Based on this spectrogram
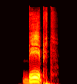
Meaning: inflection of beben: 1. third-person singular present 2. second-person plural present 3. plural imperative
- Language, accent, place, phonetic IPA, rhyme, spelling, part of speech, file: German, Germany, Berlin, [beːpt], -eːpt, bebt, verb, De-bebt.ogg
